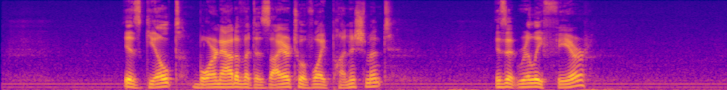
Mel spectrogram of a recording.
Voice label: Voiceover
